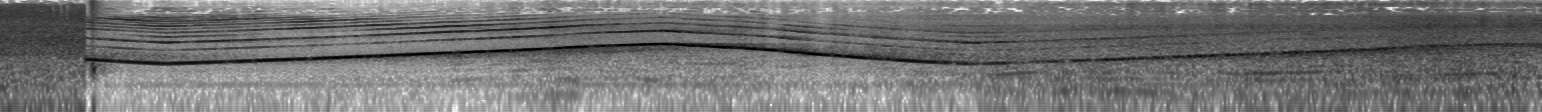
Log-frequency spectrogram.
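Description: Emergency vehicle siren sounding a slow wail, cutting in abruptly under a second in. Its pitch rises for about four seconds, falls back over two or three seconds, then starts rising again.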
